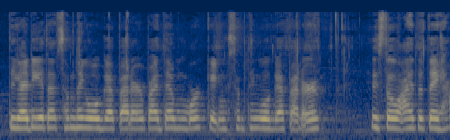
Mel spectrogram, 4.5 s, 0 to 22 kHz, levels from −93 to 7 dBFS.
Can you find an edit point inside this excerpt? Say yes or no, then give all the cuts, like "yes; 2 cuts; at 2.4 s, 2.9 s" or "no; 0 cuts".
no; 0 cuts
